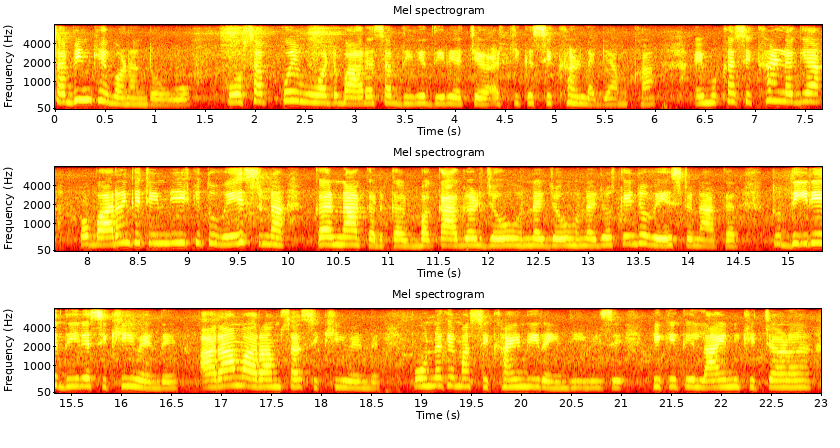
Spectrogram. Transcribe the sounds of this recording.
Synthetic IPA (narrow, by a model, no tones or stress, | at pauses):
sɐbʱɪnɪ̆kʰeːʋɐɽ̃ə̃nd̪oɦʊo | poːsɐbʱkoːimũʋɐʈɪɓaːɾəsɐb̚ʱd̪ʱiːɾed̪ʱiːɾeɐt͡ɕeɐ̰t͡ɕikəsɪkʰəɽ̃lɐɠijamũːkʰãːɛ̃ːmũːkʰãsɪkʰəɽ̃lɐɠija | poːɓaːɾənɪ̆kʰeːt͡ɕẽːɲd͡ʑɪkit̪uʋeːsʈnakɐɾnakɐɾkɐɾbɐkaːɡəɽd͡ʑoːɦʊnəd͡ʑoːɦʊnə̆d͡ʑoːkɐ̃ɦɪ̃ɲd͡ʑoʋeːsʈnakɐɾ | t̪ud̪ʱiːɾed̪ʱiːɾesɪkʰiʋẽːn̆d̪eː | aːɾaːmaːɾaːmsaːsɪkʰiʋẽːn̆d̪e | poːɦʊnə̆kʰeːmãsɪkʰaːĩːn̆d̪iɾɐɦĩːn̆d̪iʋiːsɪ | ɦɪkɪklaːɪnkʰɪt͡ɕəɽ̃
